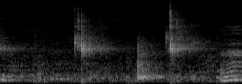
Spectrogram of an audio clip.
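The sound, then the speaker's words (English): Finger snapping from an audience asked to click along, a couple of sharp, bright snaps standing out over a low murmuring background and a voice. “This requires audience participation, so all we need to do is click your fingers.”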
